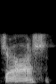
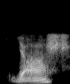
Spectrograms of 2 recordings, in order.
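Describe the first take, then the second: First: The name starts with a J sound. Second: The name starts with a Y sound. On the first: This is the usual form of the name. "my name's Josh" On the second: This is an alternative form used as a nickname. "the way I used to pronounce it was like Yosh"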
